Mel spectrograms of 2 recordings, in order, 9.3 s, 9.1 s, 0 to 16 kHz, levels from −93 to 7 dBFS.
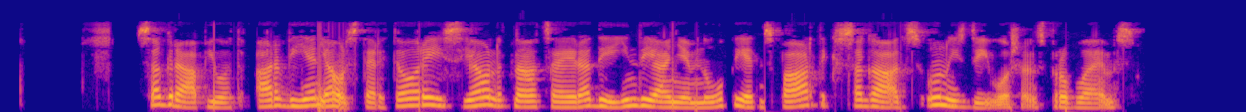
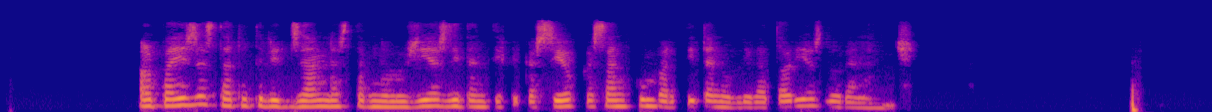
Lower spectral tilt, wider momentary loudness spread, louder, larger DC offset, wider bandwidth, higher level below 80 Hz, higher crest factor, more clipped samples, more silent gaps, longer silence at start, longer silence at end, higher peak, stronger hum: about the same, -4.5 dB/octave vs -5.5 dB/octave; second, 6 LU vs 10 LU; first, -15 LUFS vs -28 LUFS; neither; about the same, 7.8 kHz vs 8.2 kHz; about the same, -52 dBFS vs -50 dBFS; about the same, 14 dB vs 16 dB; neither; first, 0.86-1.02 s vs none; second, 0.7 s vs 1.05 s; first, 0.85 s vs 0.55 s; first, 0 dBFS vs -12 dBFS; neither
